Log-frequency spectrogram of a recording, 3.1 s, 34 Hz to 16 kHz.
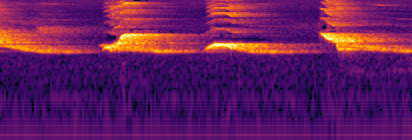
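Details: Long song of a red-cowled cardinal, slow clear whistled phrases: each starts with a sharp high downward slur and then holds a steady whistle, repeated roughly every 0.8 seconds with no other sounds.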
